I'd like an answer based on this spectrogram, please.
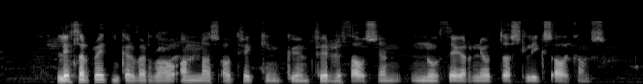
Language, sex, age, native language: Icelandic, male, 18-19, Icelandic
